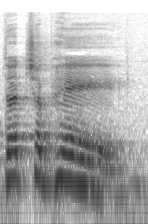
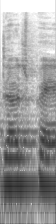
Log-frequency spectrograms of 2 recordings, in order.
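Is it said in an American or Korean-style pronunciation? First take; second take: Korean-style; American. First: It is said with Korean-style sounds and added vowels. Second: It is said with plain American English pronunciation. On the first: "it'll sound like Dutch pay" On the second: "it won't sound like Dutch pay"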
